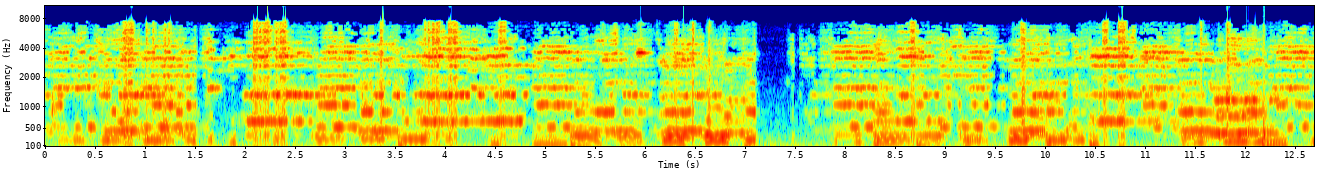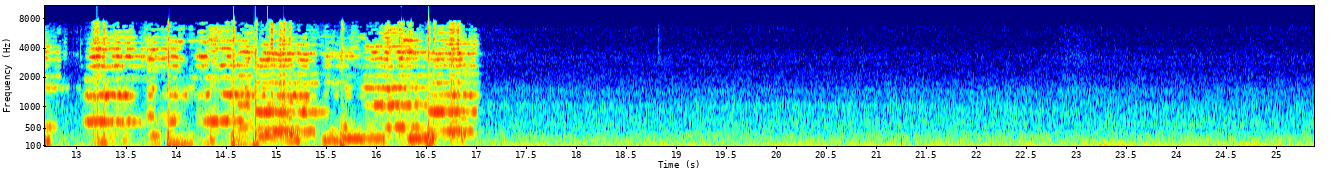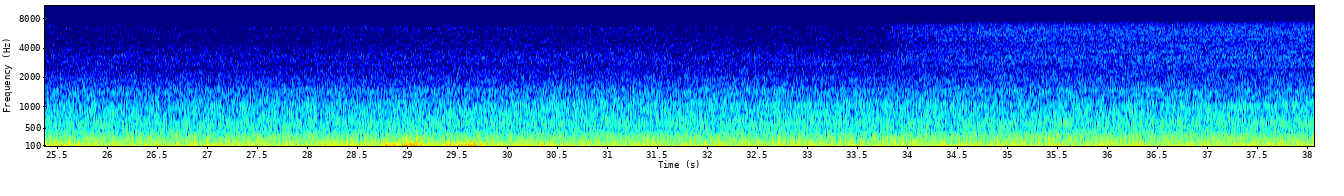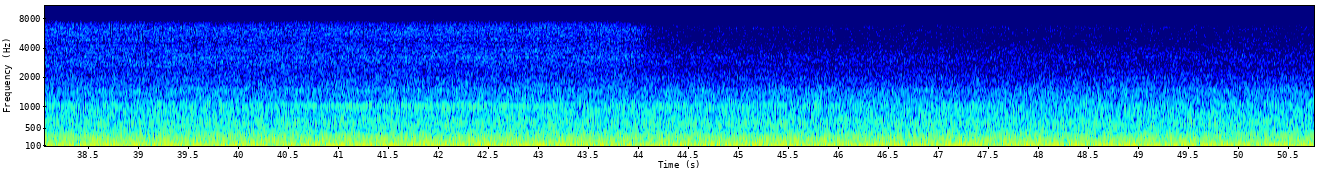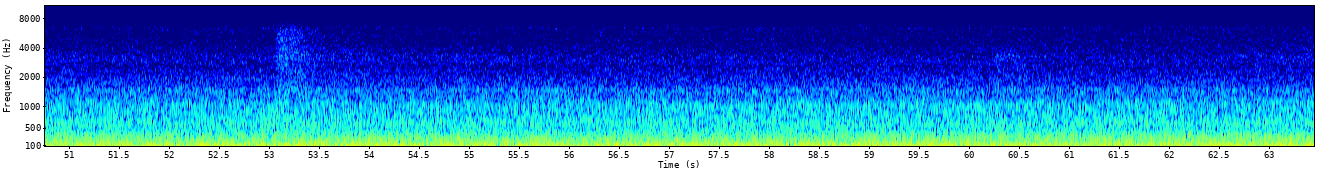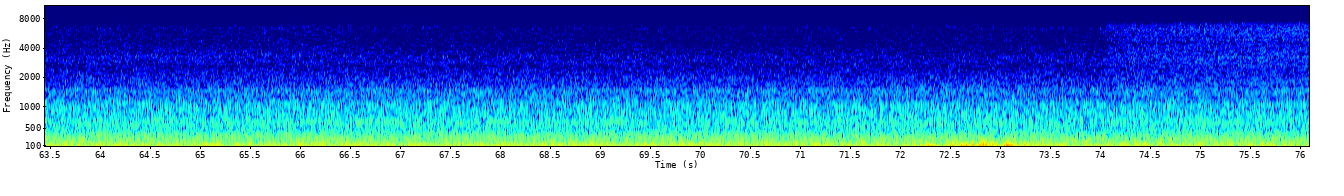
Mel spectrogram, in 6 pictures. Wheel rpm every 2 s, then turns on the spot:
0, 0, 0, 0, 0, 0, 0, 0, 0, 0, 0, 0, 0, 0, 0, 0, 0, 0, 0, 0, 0, 0, 0, 0, 0, 0, 0, 0, 0, 0, 0, 0, 0, 0, 0, 0, 0, 0.
none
